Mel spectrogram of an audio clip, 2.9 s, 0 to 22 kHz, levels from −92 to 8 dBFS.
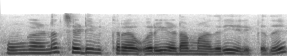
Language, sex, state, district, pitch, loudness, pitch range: Tamil, female, Tamil Nadu, Kanyakumari, 220 Hz, -14 LUFS, 195-240 Hz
